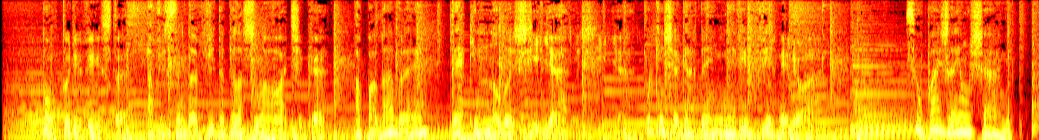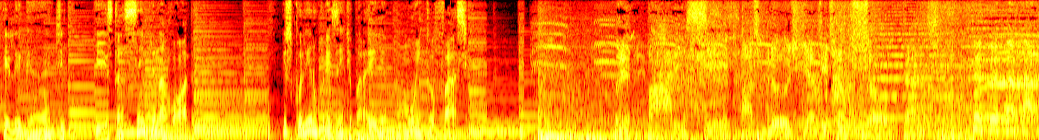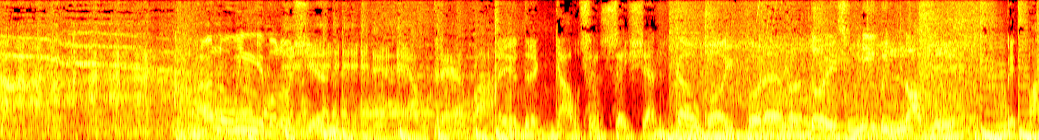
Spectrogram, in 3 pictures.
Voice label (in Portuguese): Locutor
